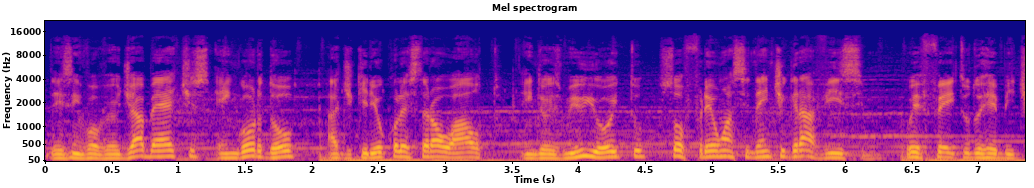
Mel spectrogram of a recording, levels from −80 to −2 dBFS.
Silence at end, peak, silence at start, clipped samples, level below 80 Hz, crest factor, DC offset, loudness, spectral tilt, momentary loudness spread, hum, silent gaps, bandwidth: 0 s; -4 dBFS; 0 s; under 0.1%; -34 dBFS; 14 dB; under 0.1%; -18 LUFS; -6 dB/octave; 6 LU; none; none; 14.5 kHz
